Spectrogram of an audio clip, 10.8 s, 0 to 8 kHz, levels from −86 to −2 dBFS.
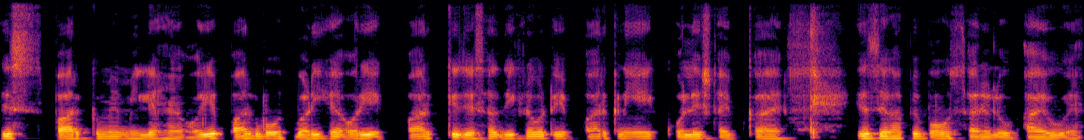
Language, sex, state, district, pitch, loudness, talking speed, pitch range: Hindi, male, Uttar Pradesh, Etah, 110 Hz, -20 LUFS, 205 wpm, 105-115 Hz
